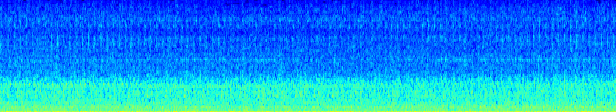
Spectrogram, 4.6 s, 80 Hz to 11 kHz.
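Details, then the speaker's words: Fully built Mazdaspeed 6 on first startup, Precision Gen2 6062 dual ball bearing turbo, standalone port injection with 2200cc injectors, warming to 180 degrees: steady even low idle with smooth rumble, no knocks or ticks; quiet, slightly throaty at the back. "listen it's so quiet back here still it's a little throaty or and louder when you get on it a little bit"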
